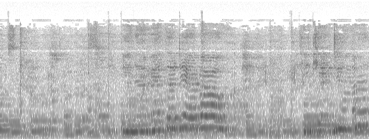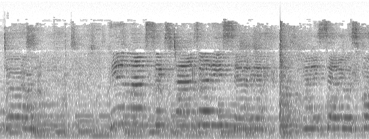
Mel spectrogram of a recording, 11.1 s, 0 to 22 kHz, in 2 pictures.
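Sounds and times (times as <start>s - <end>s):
acoustic guitar: 0.0s - 11.0s
woman singing: 1.7s - 3.7s, 4.6s - 6.4s, 7.0s - 11.0s.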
